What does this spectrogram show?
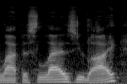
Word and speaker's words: lapis lazuli: I also need some lapis lazuli cuz that's how that's word's pronounced if you ever wondering how how uh how to pronounce lapis uh for some reason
